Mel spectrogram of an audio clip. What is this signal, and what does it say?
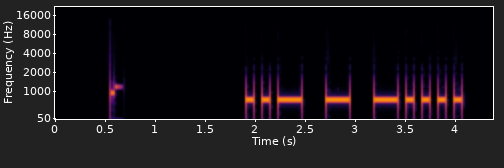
Morse code, heard as a keyed tone, about 15 wpm, 700 Hz. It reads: UT6
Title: All Cut Numbers - 3-Digit 15wpm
